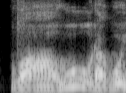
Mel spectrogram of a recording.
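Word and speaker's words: ו: 첫 번째, 여섯 번째 단어는 과부 또는 와우라고 읽고, 예, 그, 뭐죠?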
